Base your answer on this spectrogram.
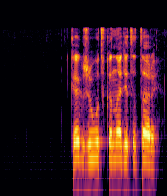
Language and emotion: Russian, neutral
